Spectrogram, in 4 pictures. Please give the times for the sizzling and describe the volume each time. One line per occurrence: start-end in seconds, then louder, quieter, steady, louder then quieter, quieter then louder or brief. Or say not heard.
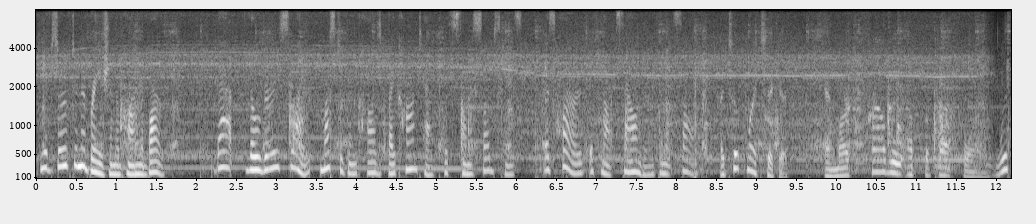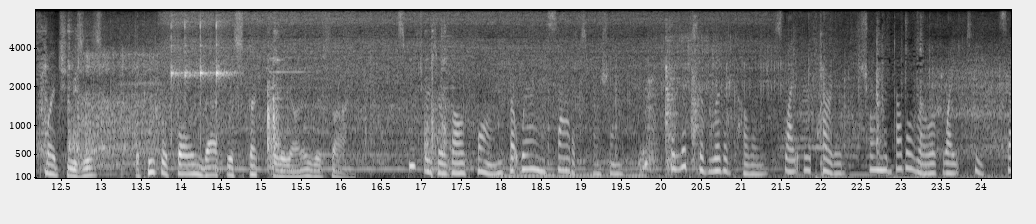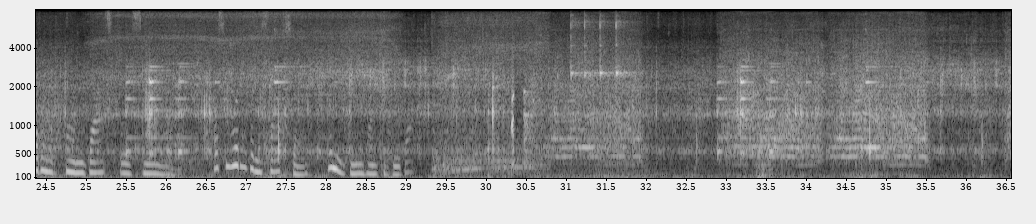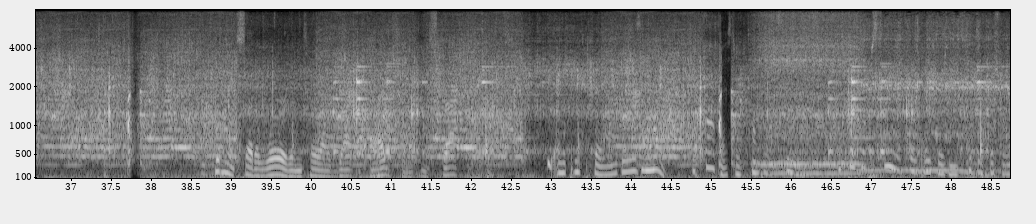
0.0-48.6 steady.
